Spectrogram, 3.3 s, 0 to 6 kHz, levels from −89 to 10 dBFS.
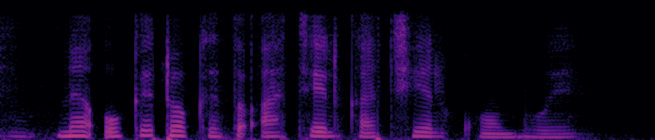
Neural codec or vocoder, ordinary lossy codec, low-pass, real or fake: codec, 16 kHz, about 1 kbps, DyCAST, with the encoder's durations; none; 5.4 kHz; fake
